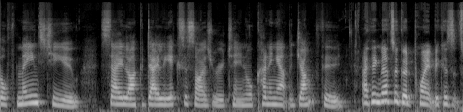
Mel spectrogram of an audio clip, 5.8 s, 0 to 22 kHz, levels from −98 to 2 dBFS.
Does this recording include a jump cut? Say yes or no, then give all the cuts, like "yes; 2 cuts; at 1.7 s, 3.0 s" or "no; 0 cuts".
no; 0 cuts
